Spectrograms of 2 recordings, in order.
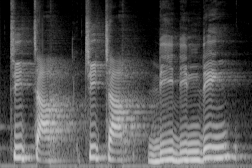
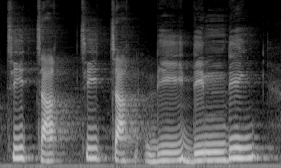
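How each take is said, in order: First: It is said in a loud voice. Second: It is said in a quiet voice. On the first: "mengucapkannya dengan keras" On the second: "Atau yang lemah"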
